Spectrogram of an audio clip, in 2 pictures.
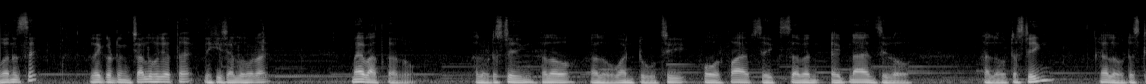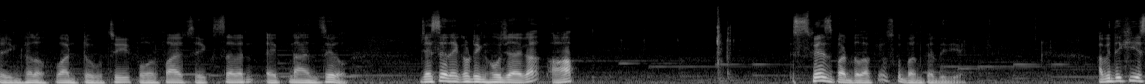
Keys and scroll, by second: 2.3 ctrl+space, 18.7 space.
